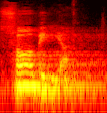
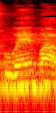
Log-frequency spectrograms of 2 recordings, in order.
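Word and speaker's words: ثویبہ: پھر آقا علیہ السلام نے دودھ مبارک پیا جو ابو لہب کی لونڈی تھی صوبیہ، اور اس کا تلفظ 2 اعتبار سے پڑھا گیا ہے، صوبیہ بھی ہے اور سویبہ بھی ہے.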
